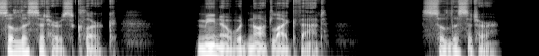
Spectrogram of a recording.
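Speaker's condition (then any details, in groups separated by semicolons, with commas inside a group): No condition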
